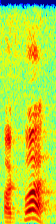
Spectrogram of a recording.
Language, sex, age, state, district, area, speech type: Gujarati, male, 60+, Gujarat, Junagadh, rural, spontaneous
